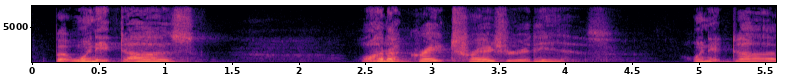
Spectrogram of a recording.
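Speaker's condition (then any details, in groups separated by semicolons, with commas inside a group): No condition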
